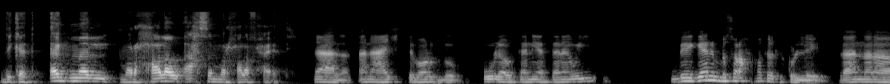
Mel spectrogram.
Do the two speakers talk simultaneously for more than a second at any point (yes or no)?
no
